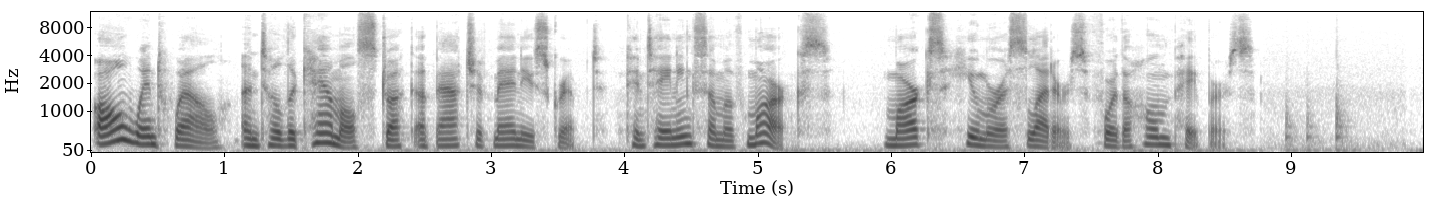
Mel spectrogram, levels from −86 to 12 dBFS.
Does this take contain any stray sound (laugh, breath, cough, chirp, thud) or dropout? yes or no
yes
